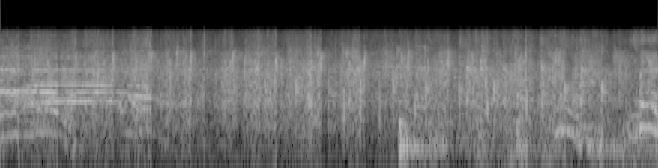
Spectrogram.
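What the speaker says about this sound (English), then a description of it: "All right, big hand for Jennifer, everybody." A comedy club audience applauds loudly for several seconds, a dense continuous roar of clapping with some crowd voices mixed in.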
